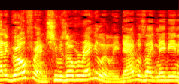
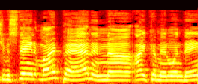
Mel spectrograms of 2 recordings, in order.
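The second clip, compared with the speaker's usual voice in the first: normal talking voice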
